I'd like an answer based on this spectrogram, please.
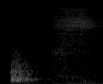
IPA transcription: θ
